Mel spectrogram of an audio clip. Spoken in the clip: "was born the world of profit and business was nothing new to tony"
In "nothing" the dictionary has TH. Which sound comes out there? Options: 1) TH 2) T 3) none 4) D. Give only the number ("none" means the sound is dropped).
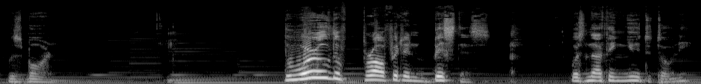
1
